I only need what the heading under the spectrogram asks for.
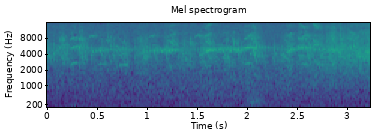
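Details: Weavers at dusk in Ashburton, KwaZulu Natal, South Africa, busily building nests on a late summer evening; high, thin chattering and buzzy twitters overlap in a steady colony din, with a brief low thump near the middle.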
